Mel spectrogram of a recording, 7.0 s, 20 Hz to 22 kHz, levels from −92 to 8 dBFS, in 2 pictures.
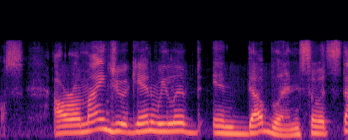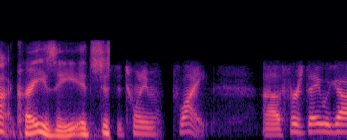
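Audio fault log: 4.57 to 6.96 s, input switched to a poorer device: At 4.57 s the sound turns dull and boxy with no gap. Nothing is left above 3.8 kHz, so the top of the band is simply gone. The level drops by about ten decibels. A faint new background hiss appears, well below the speech. A narrower band, a lower level and a different noise arriving all at once likely mean the recording moved to another microphone or a headset's call profile.
4.99 to 5.22 s, VoIP packet loss concealed by the speech codec: Inside the duller stretch, about 220 ms of audio drops out and is filled in. The decoder keeps repeating its last pitch and spectral shape, so the sound smears into a buzzy, coloured tone that fades as the gain is stepped down. The length fits a run of about eleven 20 ms frames going missing. Each rebuilt frame leans on the one before, so the sound stays weak or distorted for a while after the packets return.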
